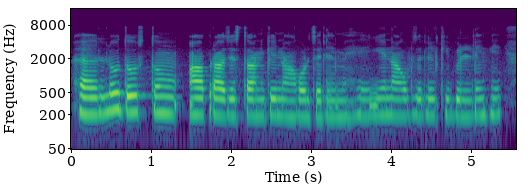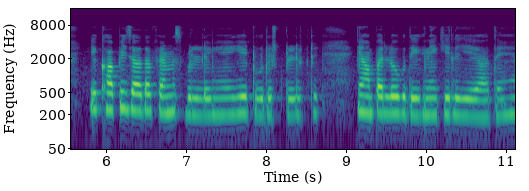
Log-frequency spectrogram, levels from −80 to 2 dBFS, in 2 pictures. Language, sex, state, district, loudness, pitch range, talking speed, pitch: Hindi, female, Rajasthan, Nagaur, -21 LUFS, 195-215 Hz, 175 wpm, 200 Hz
